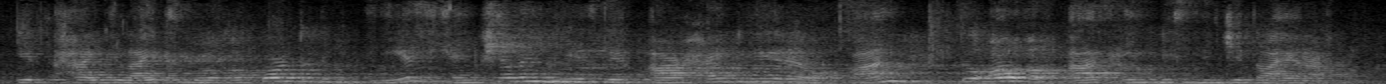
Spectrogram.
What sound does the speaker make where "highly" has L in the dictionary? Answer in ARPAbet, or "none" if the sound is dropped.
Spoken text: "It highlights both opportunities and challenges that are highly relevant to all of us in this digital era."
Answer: W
